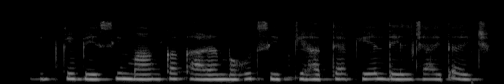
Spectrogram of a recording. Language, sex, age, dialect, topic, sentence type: Maithili, female, 25-30, Southern/Standard, agriculture, statement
